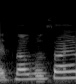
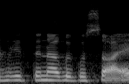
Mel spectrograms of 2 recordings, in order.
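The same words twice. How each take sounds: First: इतना गुस्सा आया said much higher with a rising end; re-living the anger, pitched up; stressed repeat. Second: Said in the usual way. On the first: Real, not acted. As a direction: push इतना up high, ending on a rise.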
